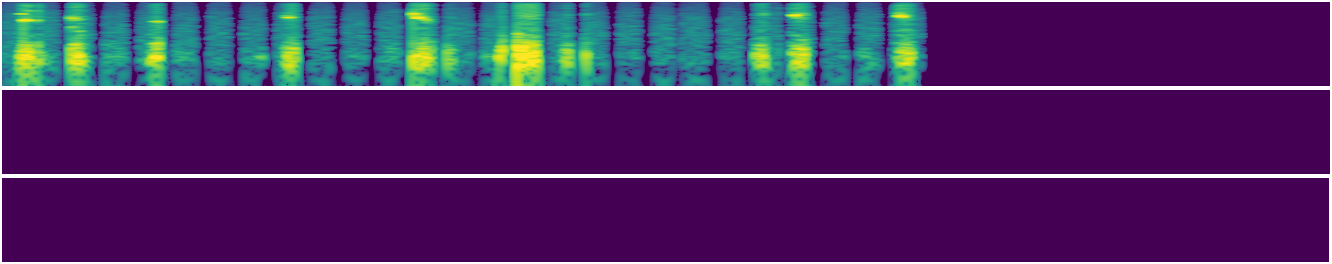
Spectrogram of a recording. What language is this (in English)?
Bangla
